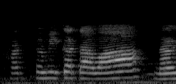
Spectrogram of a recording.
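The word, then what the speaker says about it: 長い: Nó có thể được đọc là "naga_i" hoặc "chou." Ví dụ về cách sử dụng "naga_i" là vẽ từ "長いかみ" và đọc nó là "naga_i kami", nghĩa là "tóc dài".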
